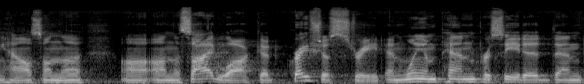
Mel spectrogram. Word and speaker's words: Gracechurch Street: And so the Quaker meeting house on what's spelled like Gracechurch Street, but I gather is actually pronounced Gracious Street, was closed.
